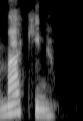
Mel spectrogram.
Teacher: una M es nasal un sonido k de casa es oclusivo y una n es nasal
